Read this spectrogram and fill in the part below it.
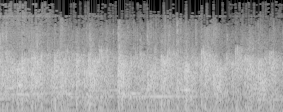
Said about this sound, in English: Come on, let's clap our hands unto the Lord here today.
